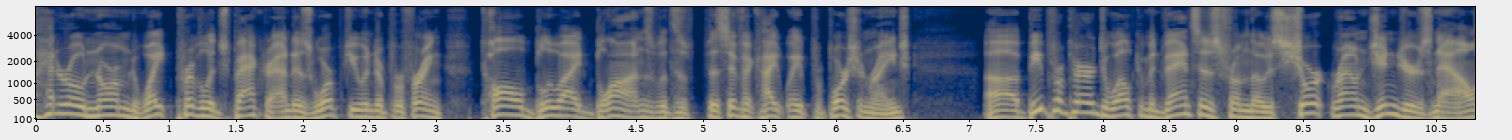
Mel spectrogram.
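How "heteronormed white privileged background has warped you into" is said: usual speaking voice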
